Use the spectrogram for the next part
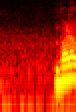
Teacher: ये दीर्घ है, ओष्ठ से बोला जाता है, पश्च स्वर है जबकि समवृत है।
